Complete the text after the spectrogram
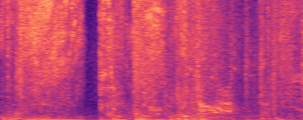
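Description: A lightsaber clashes against metal with a crackle of sparks.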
